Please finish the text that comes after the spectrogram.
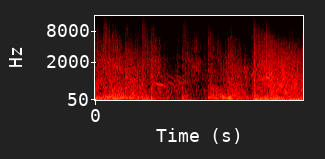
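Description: Cannon fire in the video game Age of Empires 3: a dense, noisy burst of booming shots and crackling impacts, several blasts in quick succession at fairly low level.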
